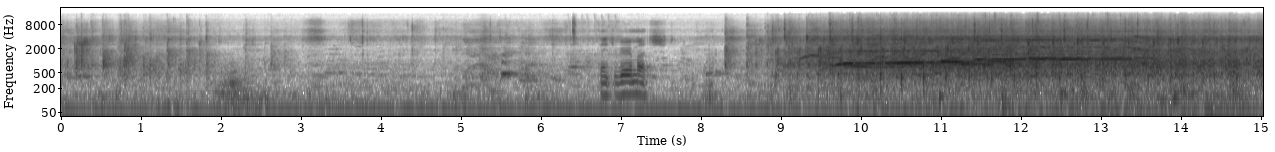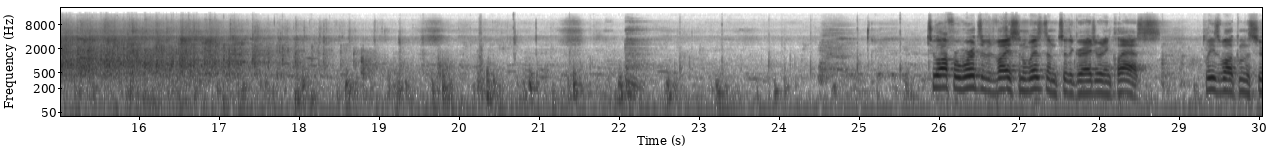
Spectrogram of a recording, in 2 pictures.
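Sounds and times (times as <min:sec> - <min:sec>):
audience applause: 0:00.0 - 0:02.1, 0:08.3 - 0:19.2
shouted cheers: 0:09.2 - 0:14.2.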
